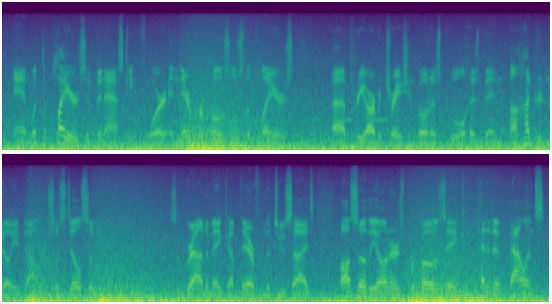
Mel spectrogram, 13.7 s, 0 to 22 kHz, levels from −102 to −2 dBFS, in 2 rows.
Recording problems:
wind noise on the microphone; heavy; 6 dB below the speech
alarms or sirens; faint; throughout; 20 dB below the speech

